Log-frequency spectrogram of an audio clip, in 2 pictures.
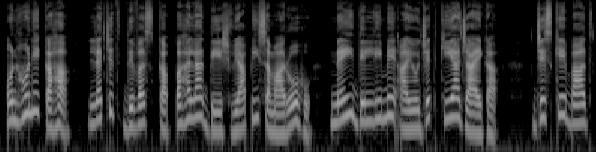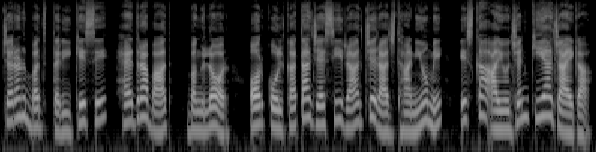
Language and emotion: Hindi, neutral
